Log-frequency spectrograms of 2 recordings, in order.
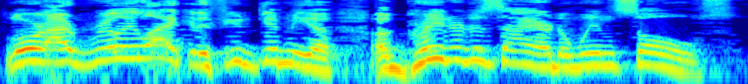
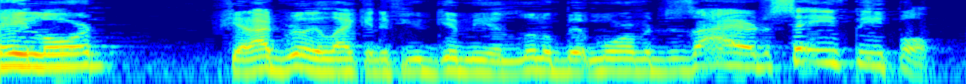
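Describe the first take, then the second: First: Higher, louder earnest plea; mean every word; sincere prayer. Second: Casual lazy prayer. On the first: Man praying in earnest to the Lord, sincere and pleading. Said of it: "sound like you meant that". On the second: Man praying half-heartedly to the Lord, careless and offhand. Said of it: "It's not enough to just get down". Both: Retold or imitated.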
